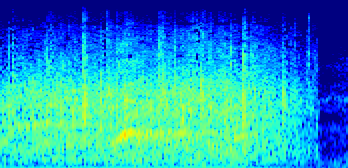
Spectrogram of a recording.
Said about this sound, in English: You heard the president pounding on the podium there to end this war. The crowd cheered, and for a moment, as AP describes it, the war did not seem like it was dividing the party at all.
